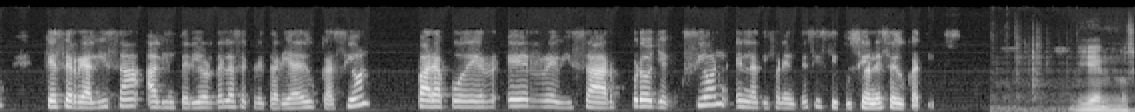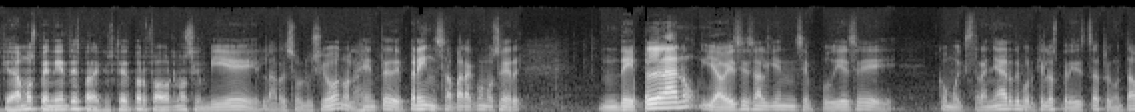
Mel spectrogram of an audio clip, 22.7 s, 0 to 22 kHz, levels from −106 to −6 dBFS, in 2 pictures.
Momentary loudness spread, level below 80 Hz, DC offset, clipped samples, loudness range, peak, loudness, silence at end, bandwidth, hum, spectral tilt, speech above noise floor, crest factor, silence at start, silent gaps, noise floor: 16 LU; -56 dBFS; under 0.1%; under 0.1%; 7 LU; -2 dBFS; -25 LUFS; 0 s; 16 kHz; none; -5.5 dB/octave; 34 dB; 24 dB; 0.5 s; none; -59 dBFS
